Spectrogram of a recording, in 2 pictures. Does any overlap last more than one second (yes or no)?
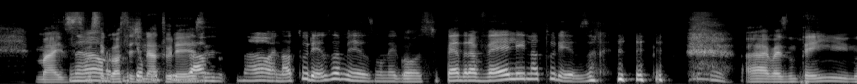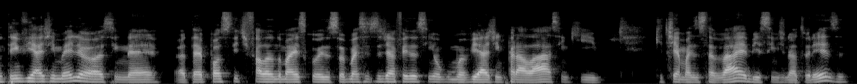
yes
